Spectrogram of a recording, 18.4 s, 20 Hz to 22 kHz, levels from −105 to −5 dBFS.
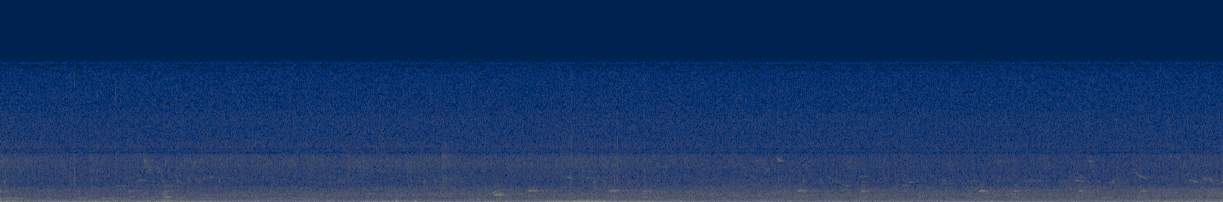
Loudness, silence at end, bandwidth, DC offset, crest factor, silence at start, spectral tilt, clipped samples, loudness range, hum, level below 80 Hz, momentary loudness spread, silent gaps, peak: -61 LUFS; 0 s; 15.5 kHz; under 0.1%; 20 dB; 0 s; -5 dB/octave; under 0.1%; 5 LU; none; -60 dBFS; 5 LU; none; -38 dBFS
